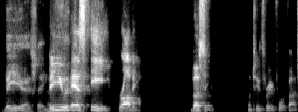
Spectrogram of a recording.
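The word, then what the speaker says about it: Buse: seven Robbie uh Lucy b-u-s-e is how you pronounce it busy b-u-s-e Robbie Bussy one two three four five six seven two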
